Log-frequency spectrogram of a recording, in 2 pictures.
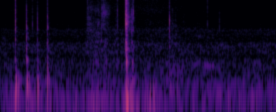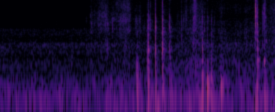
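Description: Slow typing with the tips of long acrylic nails on a MacBook Pro keyboard, its plastic keys under a thin pink patterned silicone cover. About eight short, dry clicks sound with bright ticks over a low, soft thud; one is sharply louder near two seconds. A quiet pause follows before a final cluster of taps.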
